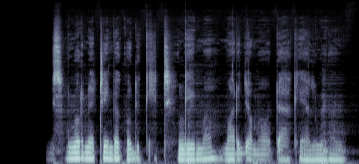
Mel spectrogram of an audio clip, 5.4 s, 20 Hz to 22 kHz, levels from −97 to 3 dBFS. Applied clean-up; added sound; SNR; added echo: neural mask model DeepFilterNet 3.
